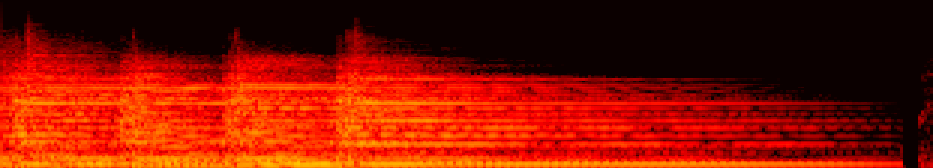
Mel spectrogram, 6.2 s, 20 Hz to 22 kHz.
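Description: A 1960s pop song recording reaches its ending: a few loud strummed chords, then a final full-band chord rings out and slowly fades before cutting off. No voices.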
